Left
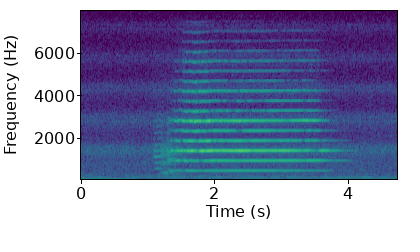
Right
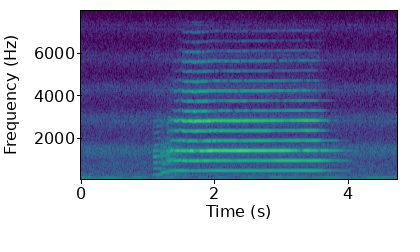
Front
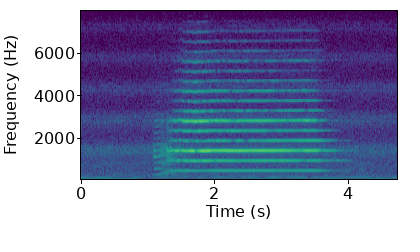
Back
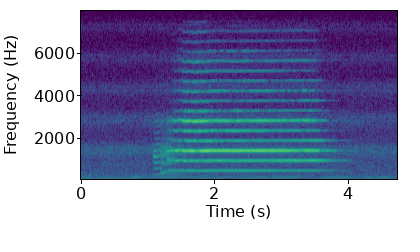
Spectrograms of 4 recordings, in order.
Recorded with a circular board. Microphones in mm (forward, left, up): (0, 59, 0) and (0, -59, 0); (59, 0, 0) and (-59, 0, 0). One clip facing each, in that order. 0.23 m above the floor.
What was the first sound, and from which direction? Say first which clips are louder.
A trumpet: right 3 dB, back 1 dB; 120° right.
